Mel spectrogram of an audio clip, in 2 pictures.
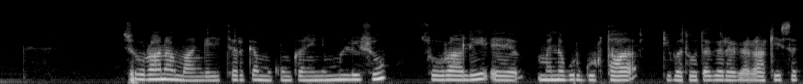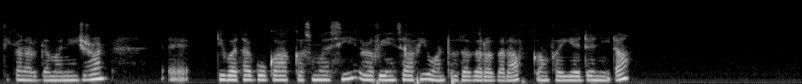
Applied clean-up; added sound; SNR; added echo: none; none; none; none.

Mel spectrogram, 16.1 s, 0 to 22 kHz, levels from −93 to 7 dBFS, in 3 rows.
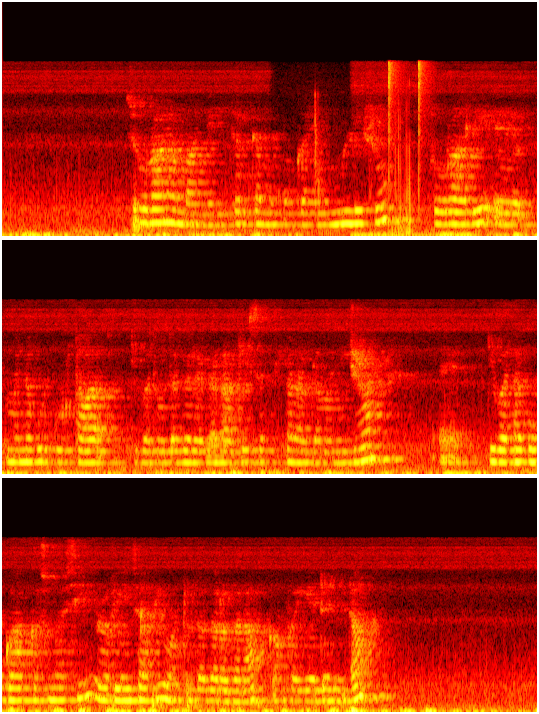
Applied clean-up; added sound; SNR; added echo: none; Fire; 4 dB; reverberation time 0.8 s.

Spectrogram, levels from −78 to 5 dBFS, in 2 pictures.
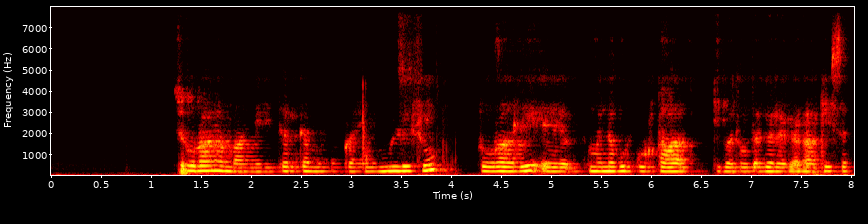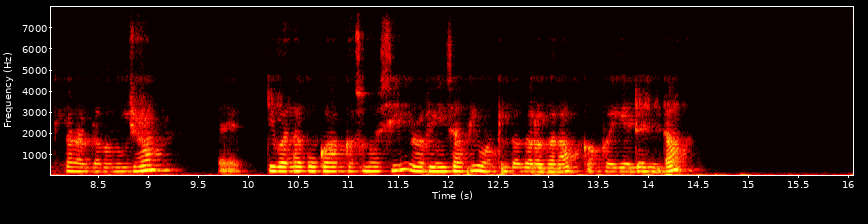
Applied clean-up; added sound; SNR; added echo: neural mask model DeepFilterNet 3.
